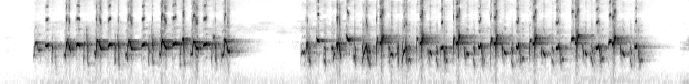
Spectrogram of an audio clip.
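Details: Lively song of a yellow-vented bulbul (trucukan), played as a lure so other birds answer: two bursts of fast, chattering, bubbly warbles separated by a short silence, rich and loud throughout.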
